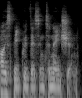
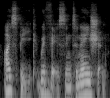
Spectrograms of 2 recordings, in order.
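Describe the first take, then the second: First: The pitch moves up and down only slightly. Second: The pitch swings widely up and down. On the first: This is a friendlier, more neutral accent. "make it a little bit friendlier ... less marked" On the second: This is the speaker's natural regional accent. "In my natural accent, my intonation is very marked. I go up and down a lot"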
